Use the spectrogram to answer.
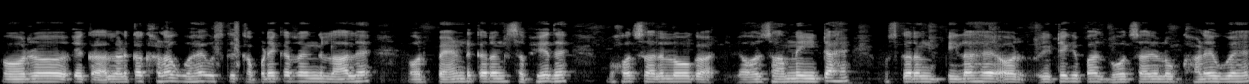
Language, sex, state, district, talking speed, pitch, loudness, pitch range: Hindi, male, Chhattisgarh, Bilaspur, 185 wpm, 135 Hz, -16 LUFS, 125-140 Hz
